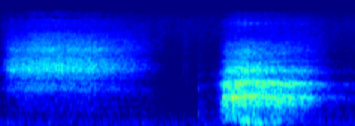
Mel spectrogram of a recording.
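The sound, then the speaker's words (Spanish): A slow, deep breath taken during a guided pause before prayer in a church service. A long, soft, airy rush is followed after a short gap by a second breath. No one speaks. “Por favor, tome un aliento conmigo. Inhale aire.”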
